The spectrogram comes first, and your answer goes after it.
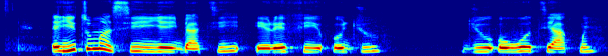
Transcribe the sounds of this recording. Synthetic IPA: e˨ji˨˦tũ˦mã˦˨si˨˦i˧je˧i˨ɡ͡ba˨tʰi˨˦e˨ɾe˨˦fi˧o˧d͡ʒu˦ | d͡ʒu˦o˧wo˦˨tʰi˦a˧k͡pɛ̃˦

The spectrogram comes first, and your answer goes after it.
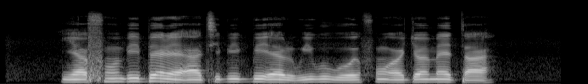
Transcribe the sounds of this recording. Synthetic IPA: ja˨fũ˨˦bi˦bɛ˦˨ɾɛ˨a˨ti˧bi˦ɡ͡be˦ɛ˧ɾu˨wi˨˦wu˦˨wo˧˦fũ˦ɔ˧d͡ʒɔ˦mɛ̃˦˨ta˨˧˦

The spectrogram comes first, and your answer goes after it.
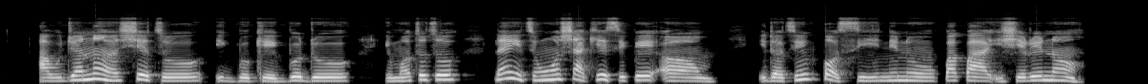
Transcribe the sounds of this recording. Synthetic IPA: a˨wu˨d͡ʒɔ˧nãː˦˨ʃe˦˨to˧˦i˨ɡ͡bo˨ke˨ɡ͡bo˧do˧ | i˨mɔ̃˨˦to˦to˦ | lɛ˦j̃ĩ˦˨ti˧w̃ɔ̃˦ʃa˦˨ki˨˦e˦˨si˨˦k͡pe˦ɔ˦˨m˨ | i˨dɔ˨ti˧˦n̩˦k͡pɔ˦˨si˧˦nĩ˦nũ˦k͡pa˦k͡pa˧ḭ˨ʃe˧ɾe˦nãː˦˨

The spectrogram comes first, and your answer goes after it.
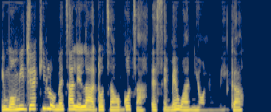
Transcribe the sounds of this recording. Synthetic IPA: i˨m̃ɔ̃˨mĩ˧˦d͡ʒɛ˦ki˦lo˦˨mɛ̃˨˦ta˦le˨la˦˨dɔ˦ta˧ɔ˧ɡɔ˦˨ta˨ɛ˧sɛ˨mɛ̃˨˦wa˧˦nĩ˧ɔ˨nũ˨mĩ˧ɡa˧

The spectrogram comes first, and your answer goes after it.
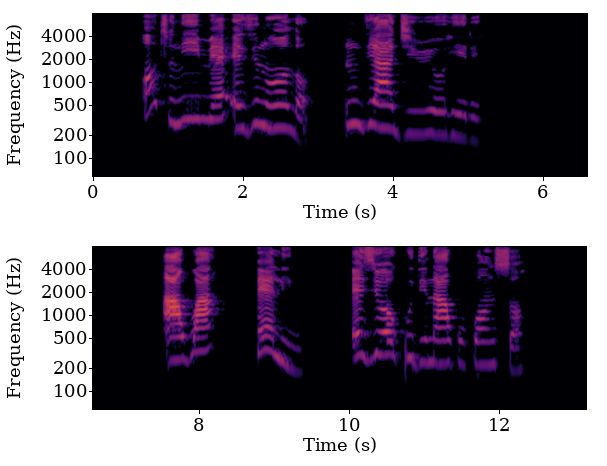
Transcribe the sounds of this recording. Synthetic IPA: ɔ˦tʊ˨ni˦me˦e˨zi˦nʊ˦lɔ˨ | n̩˦dɪ˦a˨d͡ʒi˨ɾi˨˦o˦ɦe˨ɾe˨ | a˨ɡʷa˦ | pe˦li˨n̩˨ | e˦zi˦o˦kʷu˦dɪ˨na˦kʷʊ˦kʷɔ˦n̩˦sɔ˦

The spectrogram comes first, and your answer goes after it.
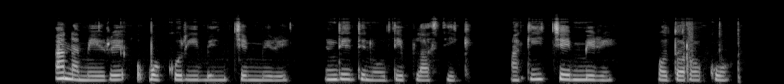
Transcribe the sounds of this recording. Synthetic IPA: a˦na˨me˨ɾe˦o˦k͡po˦ko˦ɾi˦ɡ͡be˦n̩˦t͡ʃe˦m̩˦mi˦ɾi˦ | n̩˦dɪ˦dɪ˦nʊ˨dɪ˦pla˦sti˨k | ma˨ki˦t͡ʃe˦m̩˦mi˦ɾi˦ | ɔ˨dɔ˨ɾɔ˨kʊ˦

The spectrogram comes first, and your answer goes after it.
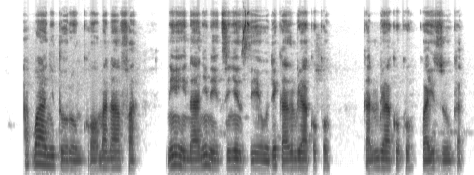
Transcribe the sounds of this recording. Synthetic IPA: a˦k͡pa˦a˨ɲɪ˦to˨ɾo˨ŋ̩˨kʰɔ˨ɔ˦ma˦na˦a˦fa˦˨ | ni˦ɦɪ˨na˨a˨ɲɪ˦ne˨ti˦ɲe˦n̩˨si˨e˨we˨dɪ˦ka˨n̩˦ɾi˦a˦kʊ˦ko˦ | ka˨n̩˦dɪ˦a˦kʊ˦ko˦kʷa˨i˦zu˨˦ka˦

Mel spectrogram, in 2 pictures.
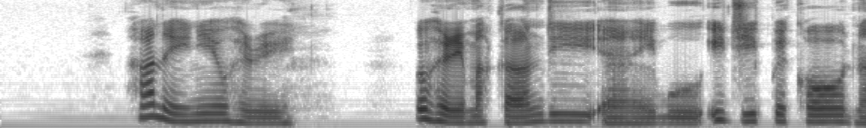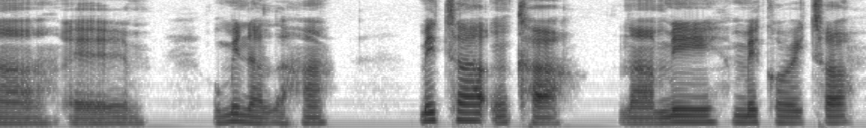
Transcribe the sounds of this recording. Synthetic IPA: ha˦ne˨e˨ɲe˦ɦɾ | o˦ɦe˨ɾe˨ma˨ka˨n̩˦dɪ˦˨i˨ɡ͡bo˨i˦d͡ʒi˦k͡pe˦kʰɔ˦na˨ | o˨me˦na˨la˨ha˦ | me˦ta˦ŋ̩˨kʰa˨ | na˨˦me˦m̩˦me˦kɔ˦ɾɪ˦tʰa˦

